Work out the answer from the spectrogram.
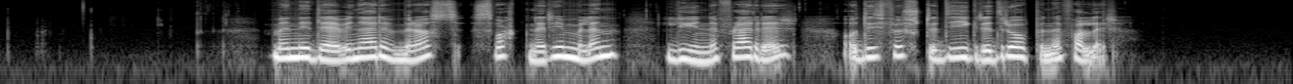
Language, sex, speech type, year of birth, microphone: Norwegian, female, read, 1985, Shure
